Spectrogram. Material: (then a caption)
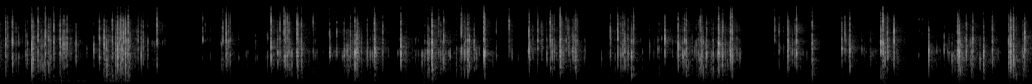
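Plastic film. Fingers crinkle, squeeze and scratch a small silver plastic anti-static bag wrapped around a battery. Bursts of dry, bright crinkling and crackling come in quick clusters separated by short silences. The sound has almost no low end and each crackle stops dead with no ring.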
